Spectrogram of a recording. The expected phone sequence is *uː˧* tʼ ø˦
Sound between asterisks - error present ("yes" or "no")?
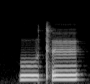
no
